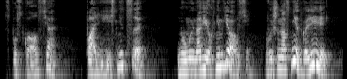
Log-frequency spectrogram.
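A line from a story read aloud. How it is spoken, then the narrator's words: Timid whisper. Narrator (Russian): Робко прошептал недостойный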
